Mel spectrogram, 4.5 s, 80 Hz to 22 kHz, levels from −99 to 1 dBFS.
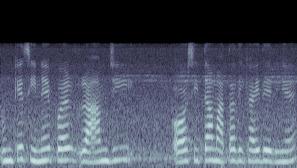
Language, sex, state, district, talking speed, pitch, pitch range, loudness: Hindi, female, Bihar, Sitamarhi, 160 wpm, 255 Hz, 245-270 Hz, -20 LUFS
